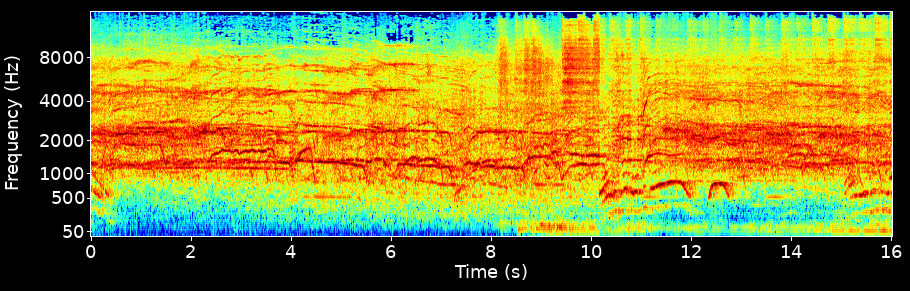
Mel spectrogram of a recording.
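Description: A crowd of school students screaming and shrieking, with many high-pitched cries overlapping. About halfway through, a song's backing track starts over the PA with a steady bass beat beneath the screams.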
